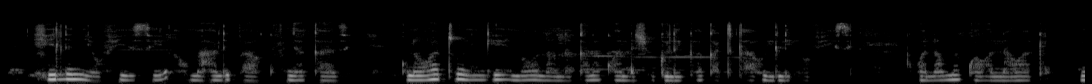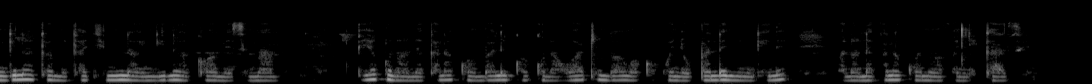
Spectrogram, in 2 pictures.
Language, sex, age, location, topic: Swahili, female, 25-35, Nakuru, government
